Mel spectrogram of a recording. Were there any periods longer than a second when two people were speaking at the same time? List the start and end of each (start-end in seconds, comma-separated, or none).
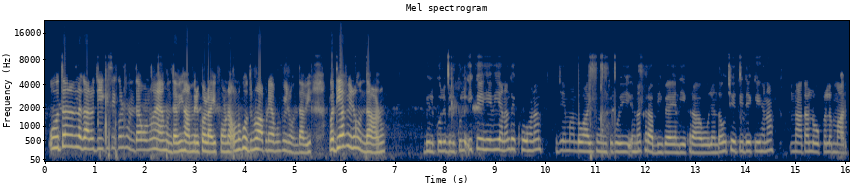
none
